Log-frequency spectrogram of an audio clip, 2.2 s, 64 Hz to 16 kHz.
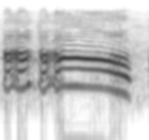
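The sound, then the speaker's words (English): A young rooster, still a baby, giving high, harmonic squawking calls: a few short wavering cries, then one longer, steady call that sags slightly in pitch at its end, loud and alone. “In 2 weeks, this bird is going to be cockfighting down the street.”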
